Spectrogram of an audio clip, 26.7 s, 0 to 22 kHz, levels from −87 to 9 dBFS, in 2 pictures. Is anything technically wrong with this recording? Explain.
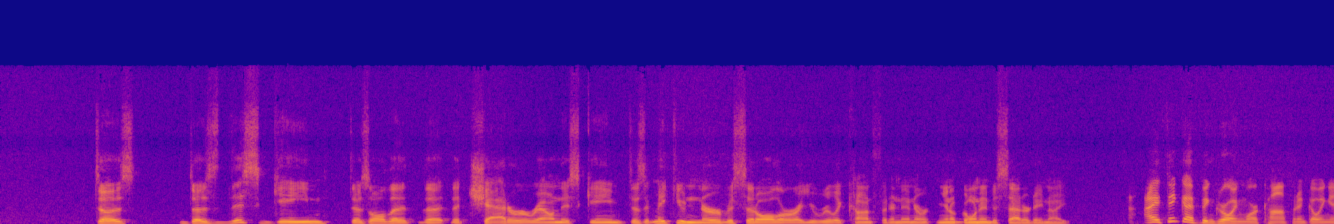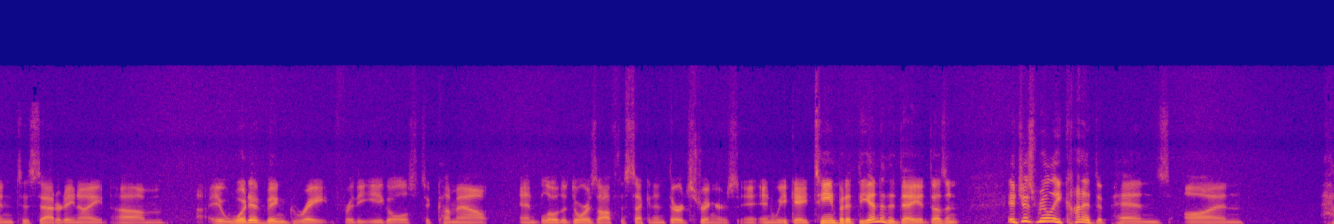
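No, no technical faults heard.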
